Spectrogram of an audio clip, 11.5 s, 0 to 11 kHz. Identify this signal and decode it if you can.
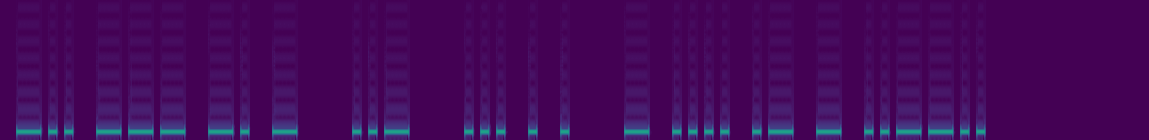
Morse code, heard as a keyed tone, about 15 wpm, 700 Hz. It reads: DONT U SEE THAT?
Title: Sentences from Top 300 Words and Abbreviations 15wpm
